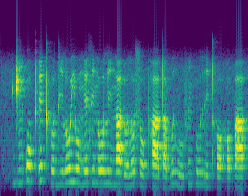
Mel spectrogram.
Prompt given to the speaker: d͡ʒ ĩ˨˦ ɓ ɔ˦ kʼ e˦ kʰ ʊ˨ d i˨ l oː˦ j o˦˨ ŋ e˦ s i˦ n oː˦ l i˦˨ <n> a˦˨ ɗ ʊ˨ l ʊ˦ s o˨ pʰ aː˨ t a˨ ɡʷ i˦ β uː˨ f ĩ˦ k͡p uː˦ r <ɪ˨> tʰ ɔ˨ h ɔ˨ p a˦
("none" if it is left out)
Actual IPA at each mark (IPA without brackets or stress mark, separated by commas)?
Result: n, i˨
